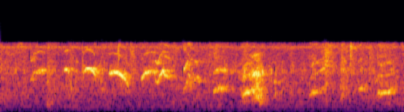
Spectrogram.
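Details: Several Corgi puppy litters at play in a yard, a chorus of squeaky whimpers and short yelps that overlap without pause, bending up and down in pitch, with a person speaking softly.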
